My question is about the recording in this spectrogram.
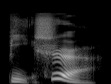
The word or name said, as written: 鄙视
